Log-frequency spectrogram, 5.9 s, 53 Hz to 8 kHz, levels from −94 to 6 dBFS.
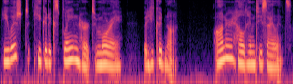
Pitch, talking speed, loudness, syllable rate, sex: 190 Hz, 175 wpm, -17 LUFS, 4.8 syllables/s, female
